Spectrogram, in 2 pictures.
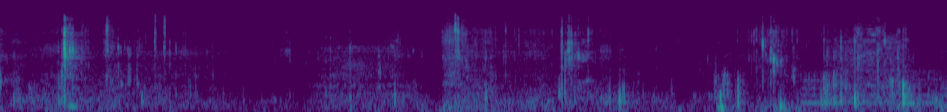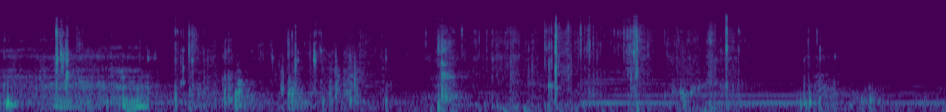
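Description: Close-up crunching and chewing of fried chicken: many sharp, irregular crunches and wet mouth sounds, with soft background music holding a few sustained notes in the second half.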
